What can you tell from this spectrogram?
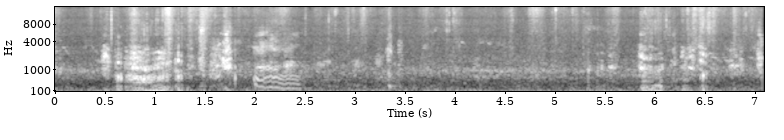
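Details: Siberian Husky puppy playing roughly with its big brother and mother, giving a short wavering whine amid scuffling, thumps and panting breaths.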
